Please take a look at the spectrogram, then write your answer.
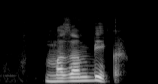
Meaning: Mozambique (a country in East Africa and Southern Africa)
- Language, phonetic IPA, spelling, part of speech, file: Russian, [məzɐm⁽ʲ⁾ˈbʲik], Мозамбик, proper noun, Ru-Мозамбик.ogg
